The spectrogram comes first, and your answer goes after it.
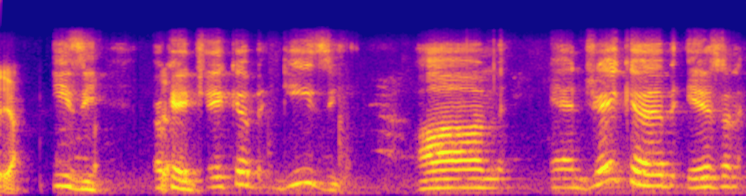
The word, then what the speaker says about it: Giese: Am I pronouncing this correctly? Guys? Giese, but yeah. Easy. Yeah. Okay, Jacob Giese.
